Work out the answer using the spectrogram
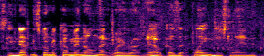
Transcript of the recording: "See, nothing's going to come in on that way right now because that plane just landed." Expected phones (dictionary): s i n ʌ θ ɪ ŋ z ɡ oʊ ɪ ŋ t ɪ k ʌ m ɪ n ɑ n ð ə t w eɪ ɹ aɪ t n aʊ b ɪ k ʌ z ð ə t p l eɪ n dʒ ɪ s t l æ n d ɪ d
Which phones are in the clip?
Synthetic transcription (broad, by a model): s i n ʌ θ ɪ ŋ z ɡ oʊ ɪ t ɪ k ʌ m ɪ n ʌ n ð ə t w eɪ ɹ aɪ t n aʊ b ɪ k ʌ z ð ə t b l eɪ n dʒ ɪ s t l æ n d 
